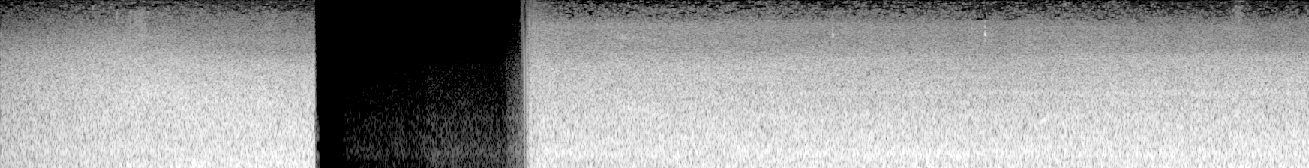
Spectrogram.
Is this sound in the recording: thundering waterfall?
yes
